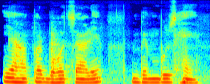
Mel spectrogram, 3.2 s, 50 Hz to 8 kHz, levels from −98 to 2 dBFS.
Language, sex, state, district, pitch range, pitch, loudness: Hindi, male, Assam, Hailakandi, 120-130 Hz, 125 Hz, -17 LUFS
